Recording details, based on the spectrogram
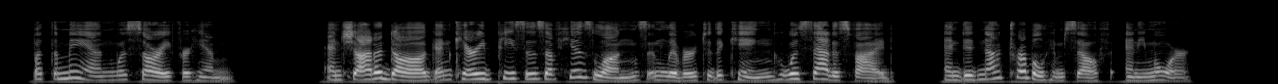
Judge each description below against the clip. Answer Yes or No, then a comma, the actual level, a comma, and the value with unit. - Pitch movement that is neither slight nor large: No, wide, 5.7 semitones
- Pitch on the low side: No, high, 200 Hz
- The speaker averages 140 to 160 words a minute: Yes, average, 150 wpm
